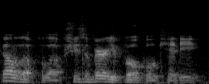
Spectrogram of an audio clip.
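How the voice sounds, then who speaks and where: A man's voice: fairly low pitch, quick pace, fairly bright tone, a little hiss or hum. An American man vlogging in a casual, rambling monologue, repeating words and adding "and whatnot" as he talks from a smoking room at home. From United States. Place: home smoking room with door open and fan on.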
